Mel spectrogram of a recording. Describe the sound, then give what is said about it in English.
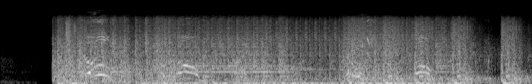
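A sustained volley of rapid submachine gun fire, the guns firing handgun loads, crackles for several seconds, dense and continuous, with shouting voices mixed into the clamor. “A whole volley of gunfire crackled from the black mass.”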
